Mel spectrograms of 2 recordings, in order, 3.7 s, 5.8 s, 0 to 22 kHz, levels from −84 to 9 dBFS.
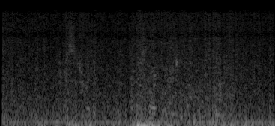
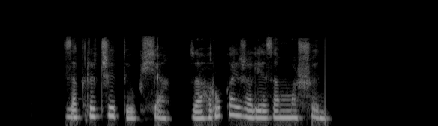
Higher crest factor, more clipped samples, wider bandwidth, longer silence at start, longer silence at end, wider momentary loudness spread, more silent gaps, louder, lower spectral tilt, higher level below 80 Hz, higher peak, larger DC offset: about the same, 20 dB vs 18 dB; neither; first, 16.5 kHz vs 7.8 kHz; second, 0 s vs 0.85 s; second, 0 s vs 1.45 s; about the same, 6 LU vs 7 LU; second, none vs 1.60-1.65 s, 2.31-2.52 s, 2.98-3.02 s; second, -48 LUFS vs -33 LUFS; second, -3.5 dB/octave vs -6 dB/octave; first, -52 dBFS vs -70 dBFS; second, -26 dBFS vs -16 dBFS; neither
